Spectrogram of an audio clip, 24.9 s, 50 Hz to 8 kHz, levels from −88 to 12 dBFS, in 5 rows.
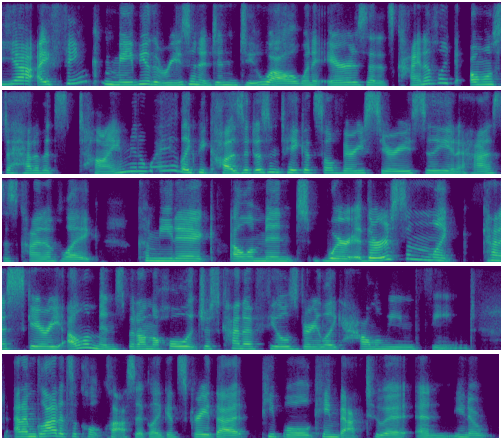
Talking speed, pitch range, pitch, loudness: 205 wpm, 195-240 Hz, 215 Hz, -22 LUFS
